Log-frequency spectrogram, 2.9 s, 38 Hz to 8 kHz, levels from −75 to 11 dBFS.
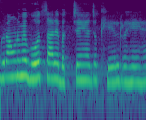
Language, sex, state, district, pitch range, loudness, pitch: Hindi, female, Haryana, Rohtak, 205-245 Hz, -17 LUFS, 225 Hz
